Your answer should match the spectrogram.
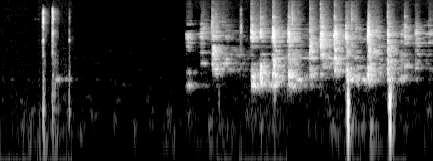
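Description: Faint typing on a computer keyboard: a few keystrokes about half a second in, then a quick, steady run of keystrokes from about two seconds in.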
